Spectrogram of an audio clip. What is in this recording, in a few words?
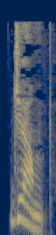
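"jump", American English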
